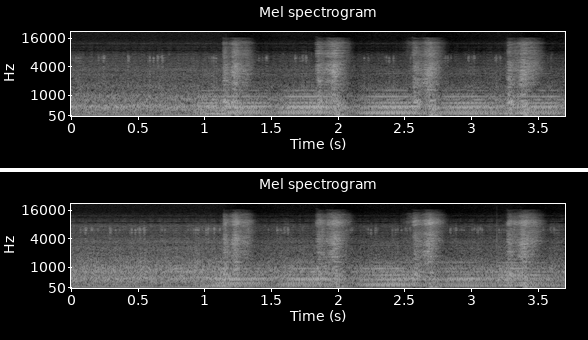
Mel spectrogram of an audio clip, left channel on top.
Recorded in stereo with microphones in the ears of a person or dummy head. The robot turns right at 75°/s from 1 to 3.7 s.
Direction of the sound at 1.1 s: 5° left (ahead or behind).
